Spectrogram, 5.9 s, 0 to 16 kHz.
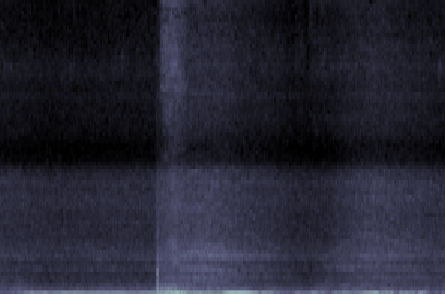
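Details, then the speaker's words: BMW E36 Compact 316i 1.9 at any temperature: runs normally above 2000 rpm, but as revs fall toward about 1100 rpm the engine sags unevenly and falters, unable to hold idle; it stalls at idle and the cause is not yet diagnosed. "vemos como por encima de las dos mil vueltas el comportamiento del motor es normal pero una vez que cae el coche no aguanta el ralentí"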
